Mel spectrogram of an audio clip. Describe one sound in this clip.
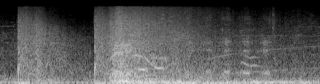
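A car explodes with a loud, roaring blast.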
